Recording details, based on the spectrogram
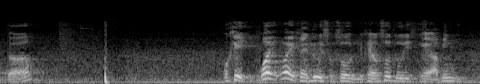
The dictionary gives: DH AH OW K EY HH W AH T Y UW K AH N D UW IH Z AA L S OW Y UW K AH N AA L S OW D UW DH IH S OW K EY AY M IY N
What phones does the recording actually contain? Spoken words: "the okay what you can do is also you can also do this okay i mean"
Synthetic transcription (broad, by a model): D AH OW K EY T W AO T Y UW K AH N D UW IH S AA L S OW Y UW K AH N AA L S OW D UW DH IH S OW K EY AY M IY N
